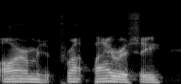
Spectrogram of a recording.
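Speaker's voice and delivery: ordinary delivery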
